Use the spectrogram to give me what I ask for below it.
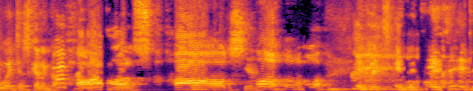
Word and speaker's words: Haas: Just like with Haas avocados. Like, so we're going to take, if it was always Haas, which rhymes with pass, very easy to spell, 2 S's at the end, very common.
